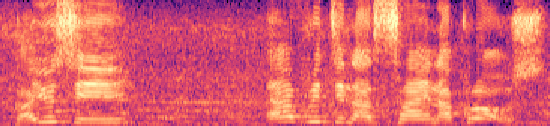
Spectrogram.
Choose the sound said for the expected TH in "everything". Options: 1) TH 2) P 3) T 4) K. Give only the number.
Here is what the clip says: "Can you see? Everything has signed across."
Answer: 3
